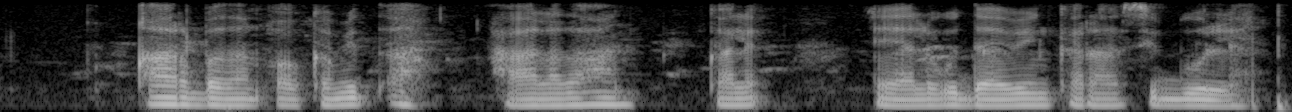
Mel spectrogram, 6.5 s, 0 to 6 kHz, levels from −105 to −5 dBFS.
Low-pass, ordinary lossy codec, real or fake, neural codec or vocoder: 5.4 kHz; none; real; none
